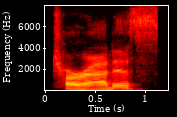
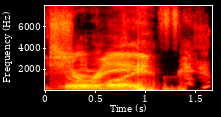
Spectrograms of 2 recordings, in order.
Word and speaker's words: Charades: Charadis was... Charades. Oh, Charades. My God. Jesse. Charades? So how is it pronounced? What? Charades. Oh, that's charades. Oh, okay.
